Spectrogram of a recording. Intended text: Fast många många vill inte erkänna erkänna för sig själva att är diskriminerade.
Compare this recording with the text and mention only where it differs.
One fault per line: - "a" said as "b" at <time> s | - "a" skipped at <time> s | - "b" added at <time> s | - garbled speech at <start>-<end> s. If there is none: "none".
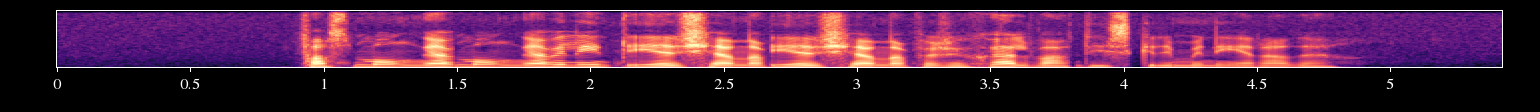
none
